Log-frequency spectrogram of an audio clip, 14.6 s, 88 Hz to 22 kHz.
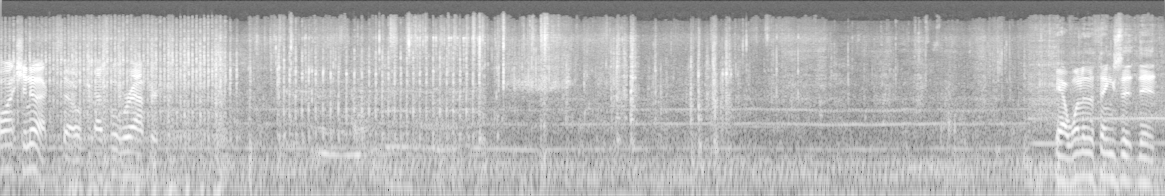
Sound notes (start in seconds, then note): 2.5 winch motor running; 6.5 reel cranking; 9.1 winch motor running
